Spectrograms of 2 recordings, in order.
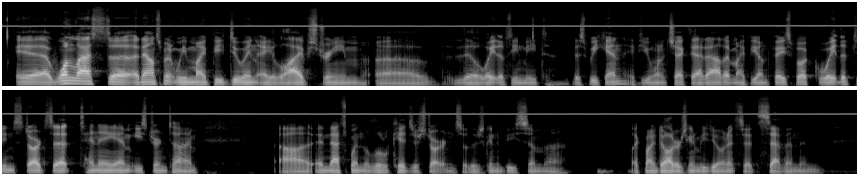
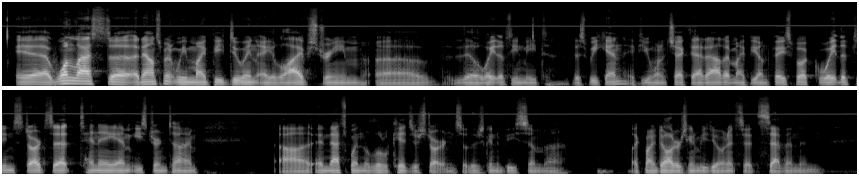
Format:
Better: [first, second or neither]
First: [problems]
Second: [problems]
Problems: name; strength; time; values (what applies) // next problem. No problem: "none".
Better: second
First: high-pitched whine; loud; throughout; 6.5 kHz, 5 dB below the speech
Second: high-pitched whine; faint; throughout; 6.5 kHz, 20 dB below the speech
